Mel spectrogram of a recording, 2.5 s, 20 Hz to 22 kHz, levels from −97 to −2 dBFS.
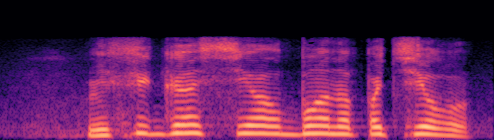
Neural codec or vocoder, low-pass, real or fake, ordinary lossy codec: codec, 16 kHz, 2 kbps, FunCodec, trained on Chinese and English, 25 frames a second; 7.2 kHz; fake; AAC, 48 kbps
